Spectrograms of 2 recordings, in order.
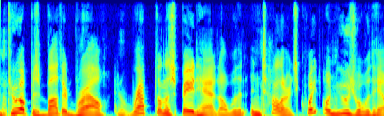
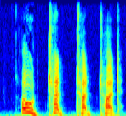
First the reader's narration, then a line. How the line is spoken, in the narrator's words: cried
